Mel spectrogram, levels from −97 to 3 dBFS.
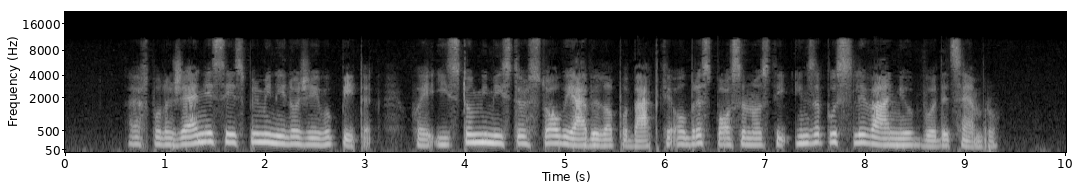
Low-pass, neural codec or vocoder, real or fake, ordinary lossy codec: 10.8 kHz; codec, 24 kHz, 0.9 kbps, WavTokenizer, medium speech release version 1; fake; AAC, 32 kbps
